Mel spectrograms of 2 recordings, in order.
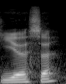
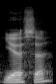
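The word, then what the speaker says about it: Yrsa: Name is pronounced Yersa. Fair enough. I don't like any of these horseborn guys. Oh, there's a balloon drifting up past my window. I just really like the big guys. Maybe we should take her at least. She seems pretty useful. Rhymes with cursor.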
